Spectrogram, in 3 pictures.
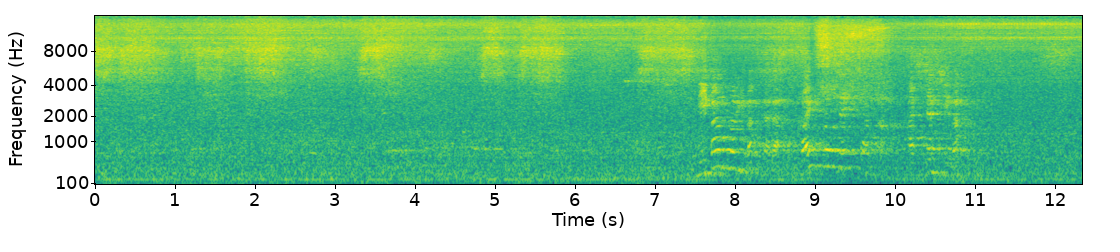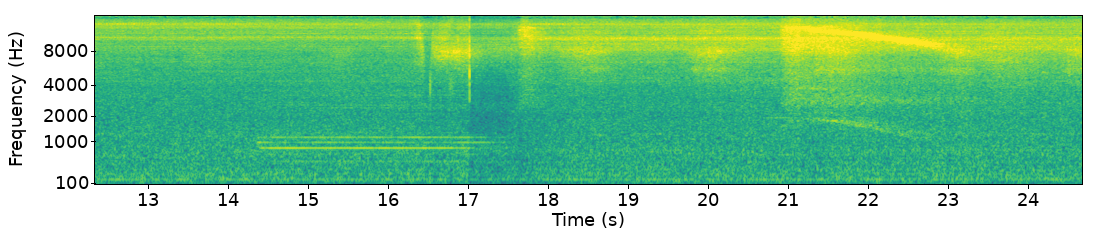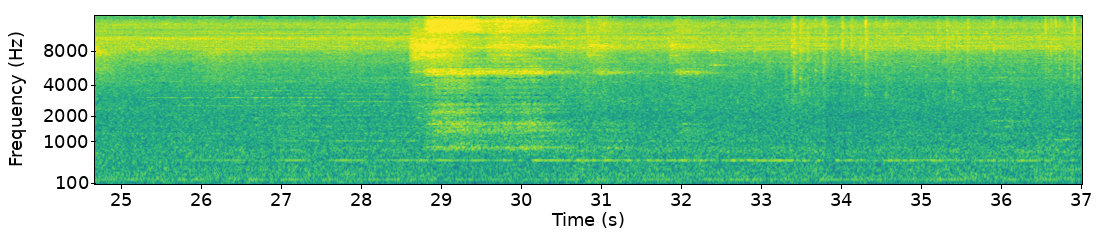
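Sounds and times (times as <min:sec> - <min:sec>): train running noise and hum: 0:00.0 - 0:37.0
motor whine falling in pitch: 0:14.4 - 0:17.4
high two-tone squeal: 0:14.4 - 0:18.2, 0:28.6 - 0:33.4.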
